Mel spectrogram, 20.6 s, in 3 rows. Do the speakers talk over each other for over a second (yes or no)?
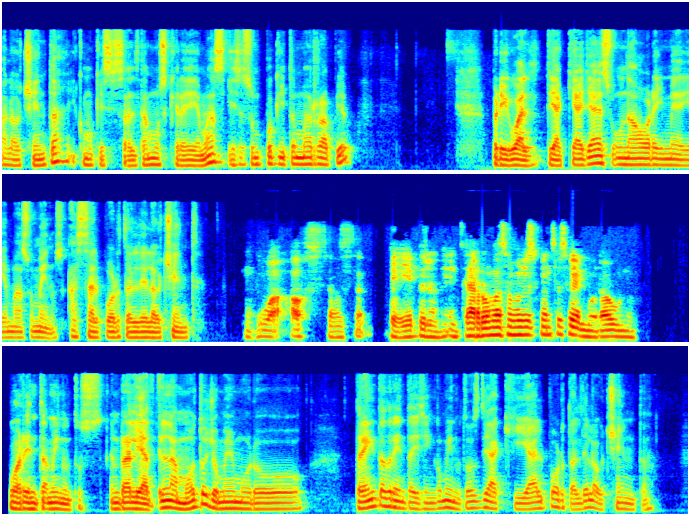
no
